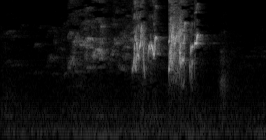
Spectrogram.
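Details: Pet lovebirds playing with rings give a brief rising run of scratchy, high chattering chirps ending in two louder harsh notes.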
